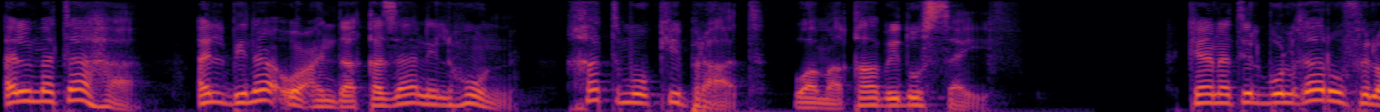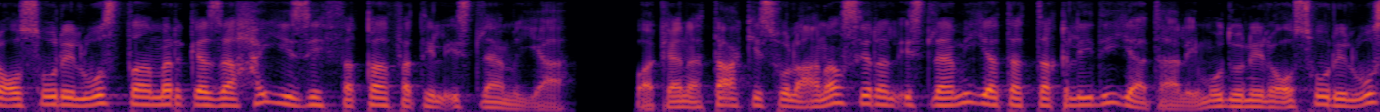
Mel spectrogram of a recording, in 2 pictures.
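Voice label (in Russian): голоса, Arabic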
